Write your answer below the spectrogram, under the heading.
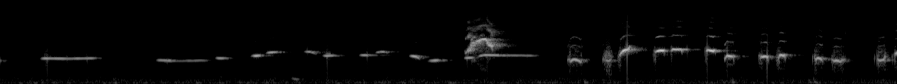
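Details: Learning the melody "Hato Poppo", a young male pet cockatiel whistles a string of clean tonal notes that climb step by step, then breaks into a brief harsher squawk before resuming quicker whistled phrases.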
